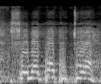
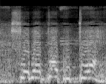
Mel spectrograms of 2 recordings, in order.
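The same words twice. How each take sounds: The two takes are said the same way.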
